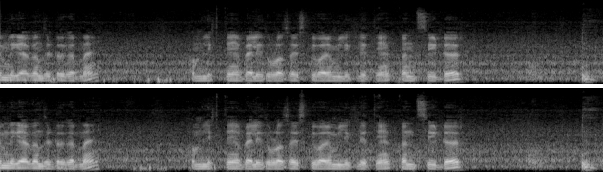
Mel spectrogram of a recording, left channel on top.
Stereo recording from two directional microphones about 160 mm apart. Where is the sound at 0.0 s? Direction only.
35° right (ahead or behind).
